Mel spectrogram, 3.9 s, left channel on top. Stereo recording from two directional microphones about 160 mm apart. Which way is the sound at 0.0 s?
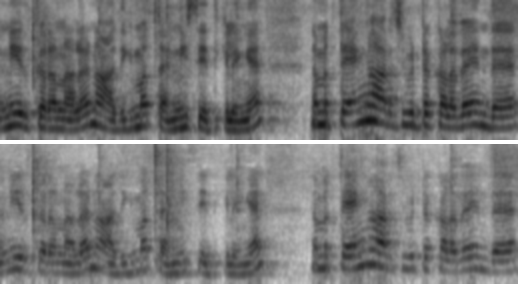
65° left (ahead or behind).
